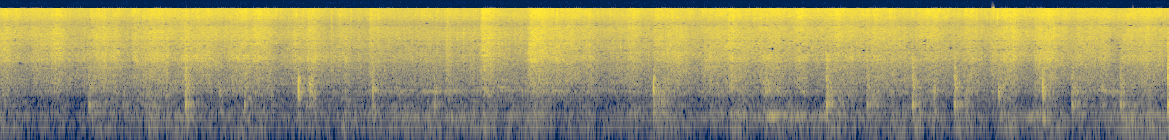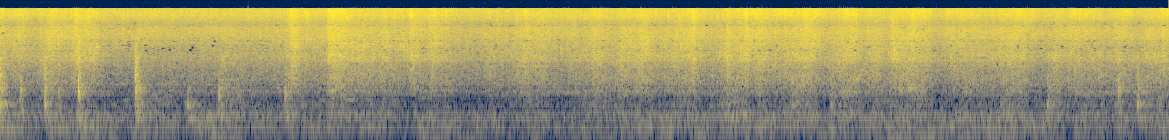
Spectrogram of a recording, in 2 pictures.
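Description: Khoa (mawa) sizzling in ghee in a non-stick pan as it is roasted, while a wooden spatula stirs and scrapes it, with scattered knocks of the spatula against the pan, a few louder ones about halfway through.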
